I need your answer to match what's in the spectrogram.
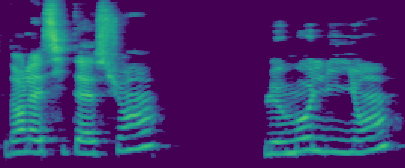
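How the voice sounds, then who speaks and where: A woman's voice: sits high, steady tone, takes it slowly. A young woman teacher giving a live online lesson, explaining patiently and often checking that her viewers follow.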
